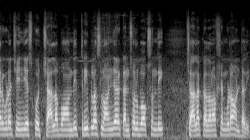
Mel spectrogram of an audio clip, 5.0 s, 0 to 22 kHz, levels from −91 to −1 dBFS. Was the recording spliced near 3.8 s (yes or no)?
yes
